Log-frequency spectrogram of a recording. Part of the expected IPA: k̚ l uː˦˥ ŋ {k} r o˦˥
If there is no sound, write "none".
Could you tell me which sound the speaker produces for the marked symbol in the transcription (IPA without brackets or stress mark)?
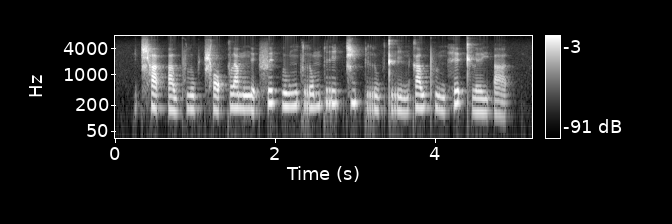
k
